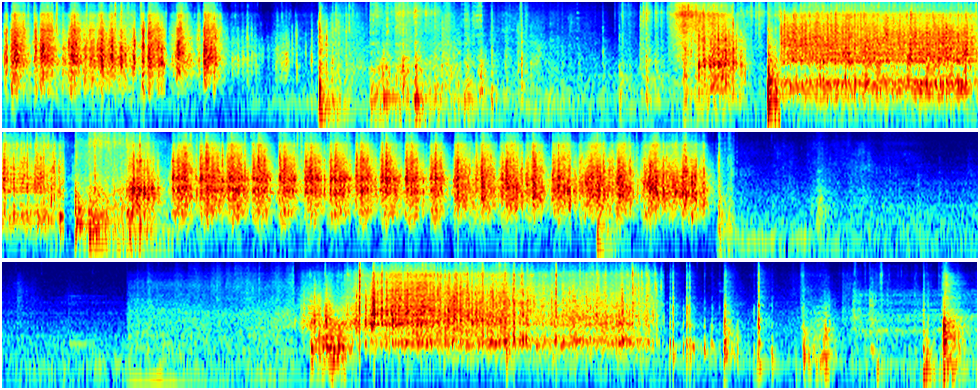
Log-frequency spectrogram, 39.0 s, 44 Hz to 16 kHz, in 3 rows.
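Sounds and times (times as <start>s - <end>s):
candy pieces rattling in plastic container: 0.0s - 5.7s, 8.9s - 22.8s, 29.9s - 35.0s.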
